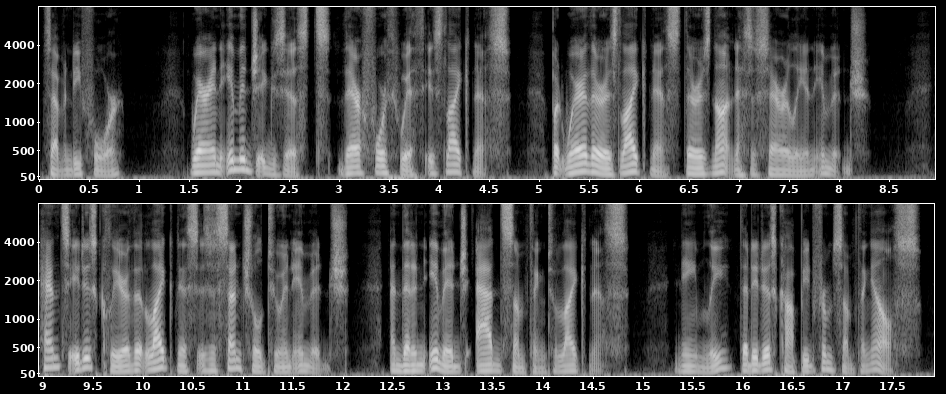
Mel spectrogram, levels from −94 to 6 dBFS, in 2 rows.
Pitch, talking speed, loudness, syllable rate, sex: 100 Hz, 155 wpm, -20 LUFS, 5.9 syllables/s, male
